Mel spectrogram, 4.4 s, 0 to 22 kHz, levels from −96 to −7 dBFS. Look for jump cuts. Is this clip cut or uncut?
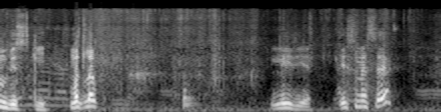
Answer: cut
